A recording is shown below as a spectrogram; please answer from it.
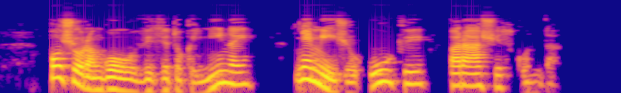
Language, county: Lithuanian, Kaunas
